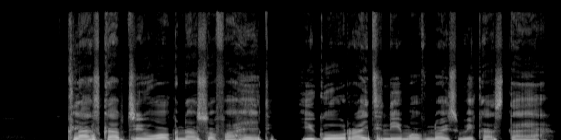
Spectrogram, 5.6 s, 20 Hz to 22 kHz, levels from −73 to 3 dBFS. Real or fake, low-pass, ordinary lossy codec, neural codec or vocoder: real; none; none; none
